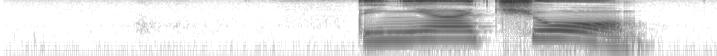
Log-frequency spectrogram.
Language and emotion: Russian, angry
